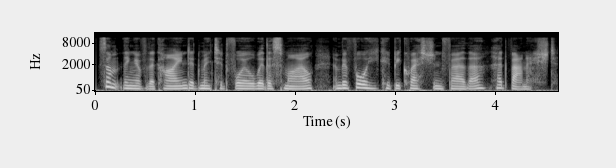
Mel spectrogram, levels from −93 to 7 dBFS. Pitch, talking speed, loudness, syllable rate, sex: 170 Hz, 235 wpm, -19 LUFS, 7.3 syllables/s, female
